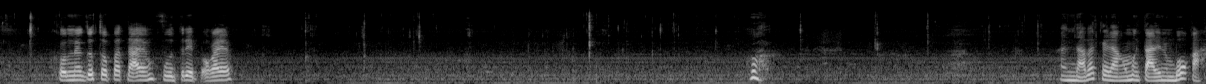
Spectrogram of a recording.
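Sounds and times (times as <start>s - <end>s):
chewing noodles: 2.4s - 10.6s.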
